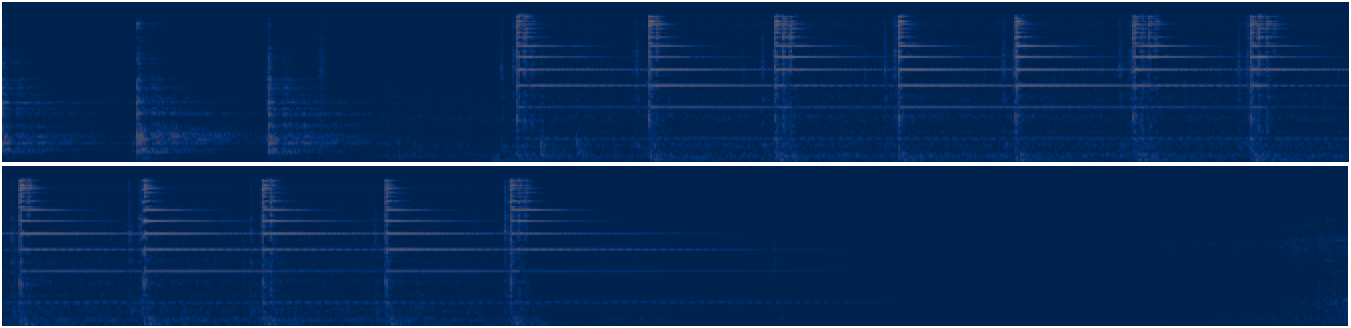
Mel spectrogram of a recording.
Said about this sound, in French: Telle une réponse venue du néant, l'horloge résonna plusieurs coups de gong annonçant la nouvelle heure.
